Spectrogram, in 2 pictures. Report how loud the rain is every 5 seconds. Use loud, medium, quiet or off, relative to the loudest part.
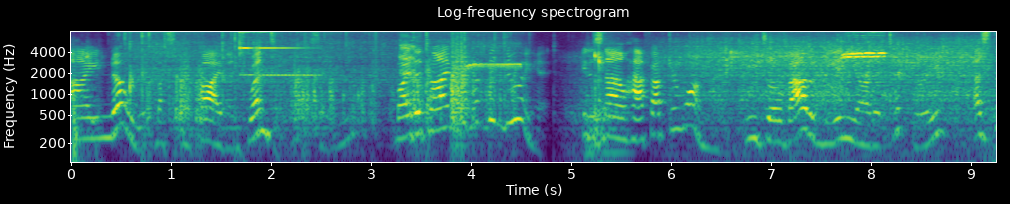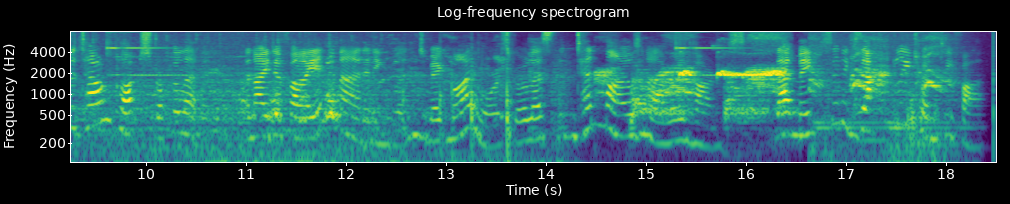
loud, loud, loud, off.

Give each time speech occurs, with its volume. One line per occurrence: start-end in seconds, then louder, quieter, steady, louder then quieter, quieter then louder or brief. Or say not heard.
0.0-18.4 steady.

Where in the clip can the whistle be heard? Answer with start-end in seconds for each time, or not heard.
3.3-4.5, 7.4-8.2, 15.3-16.4.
